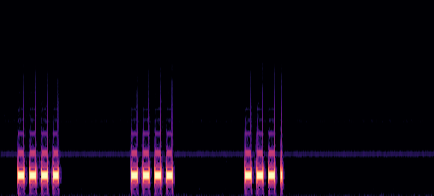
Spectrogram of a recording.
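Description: Morse sidetone keyed by a Begali Intrepid semi-automatic bug: three short strings of dits at one steady pitch, about four dits each and roughly a second apart. Each string stops cleanly as the dot damper brings the vibrating dot pendulum to rest.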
